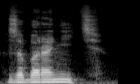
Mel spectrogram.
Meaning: to ban, to forbid, to prohibit
- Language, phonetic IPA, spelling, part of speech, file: Belarusian, [zabaraˈnʲit͡sʲ], забараніць, verb, Be-забараніць.ogg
